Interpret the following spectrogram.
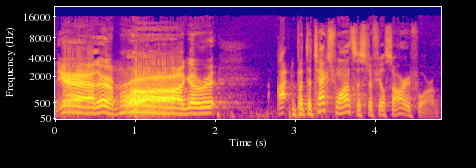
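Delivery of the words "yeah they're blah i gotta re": dismissive mock reader. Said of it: "I try to go that way".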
